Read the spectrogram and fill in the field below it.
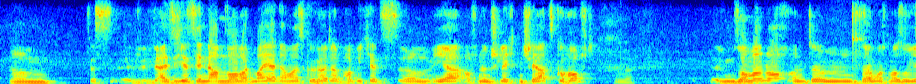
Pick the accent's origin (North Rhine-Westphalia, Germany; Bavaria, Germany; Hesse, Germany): Hesse, Germany; Darmstadt; also born or lived in Hamburg; Äh, ich bin gebürtiger Hamburger, der von seinen Eltern nach Darmstadt gebracht wurde.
